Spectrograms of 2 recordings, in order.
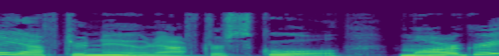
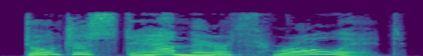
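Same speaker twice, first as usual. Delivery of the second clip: high-pitched, impatient urging; 9 semitones higher than usual. A narrator's reading. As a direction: urge a friend to hurry up and throw. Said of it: "Casey urged".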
